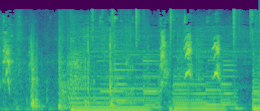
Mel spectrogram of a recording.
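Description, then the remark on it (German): A young female fox character from a radio drama gives a few squeaky, yelping barks, likened to a dolphin, then two longer whining calls, fairly loud with no other sounds around them. “Aber ich spiele euch jetzt erstmal, ähm, damit wir alle dabei sind, erstmal die Füchsin aus dem Hörspiel vor.”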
